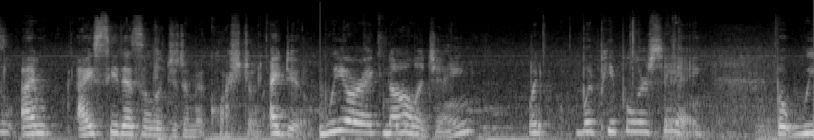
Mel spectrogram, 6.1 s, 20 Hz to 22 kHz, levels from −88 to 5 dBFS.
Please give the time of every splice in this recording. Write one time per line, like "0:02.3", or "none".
0:02.4

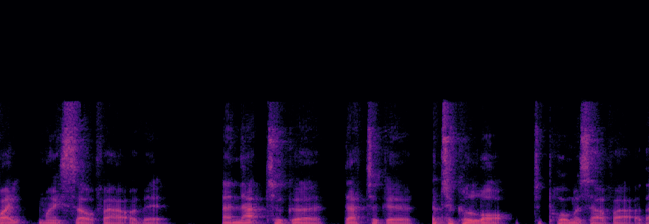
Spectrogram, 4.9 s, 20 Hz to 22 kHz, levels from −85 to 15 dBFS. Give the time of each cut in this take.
0:01.4
0:03.2

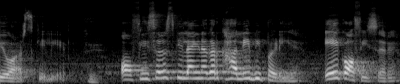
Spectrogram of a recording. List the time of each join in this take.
0:01.0

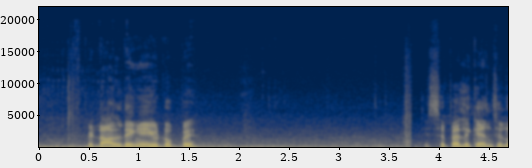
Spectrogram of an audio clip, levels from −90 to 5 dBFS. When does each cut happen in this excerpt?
0:03.7

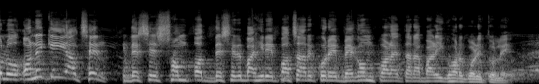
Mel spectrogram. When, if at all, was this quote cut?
0:01.2

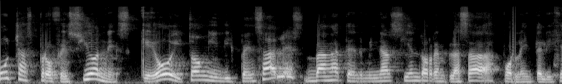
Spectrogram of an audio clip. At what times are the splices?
none

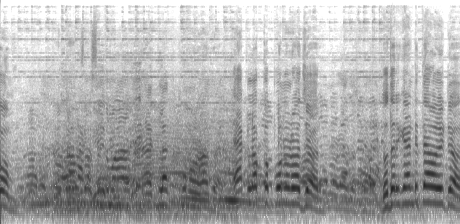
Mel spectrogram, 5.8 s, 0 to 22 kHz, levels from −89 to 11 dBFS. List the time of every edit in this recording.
none

